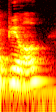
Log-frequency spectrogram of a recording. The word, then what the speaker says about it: bureaux: x on the end, but you don't pronounce that x. So des bureaux, you'll note, is some offices, but you won't hear that x sound.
